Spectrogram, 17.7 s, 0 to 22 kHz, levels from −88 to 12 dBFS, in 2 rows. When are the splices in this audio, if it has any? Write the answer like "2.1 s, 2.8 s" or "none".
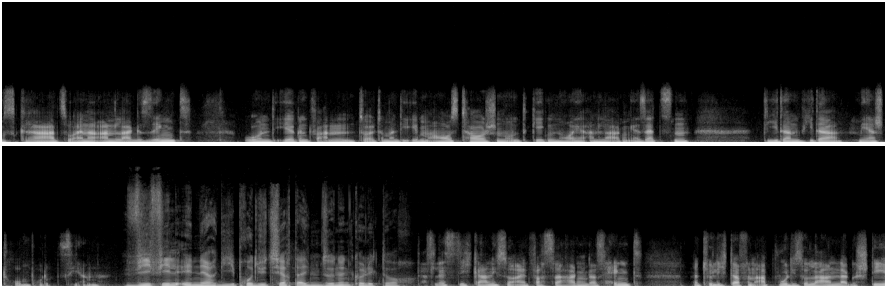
none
